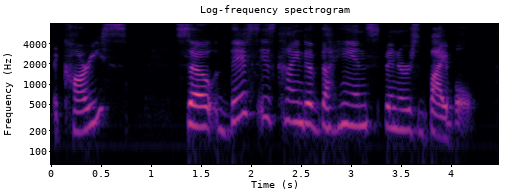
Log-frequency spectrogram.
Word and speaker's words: Ekarius: This is called the Fleece and Fiber Sourcebook by Deb Robson and Carol, I think her last name is pronounced Ekarius.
